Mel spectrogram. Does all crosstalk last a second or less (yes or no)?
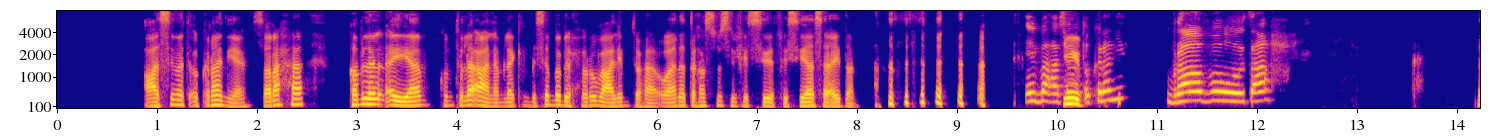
yes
